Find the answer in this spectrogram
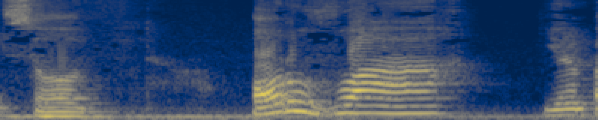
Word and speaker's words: au revoir: So, au revoir. Yun ang pagbigkas dyan.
